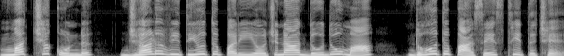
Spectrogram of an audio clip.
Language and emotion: Gujarati, neutral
